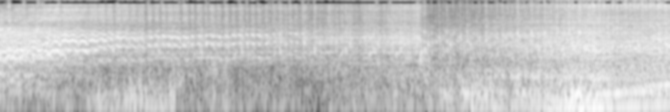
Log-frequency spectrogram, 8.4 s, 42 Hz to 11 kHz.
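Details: Old air-cooled Lister diesel backup generator, 109.5 HP, about 100 kVA, on a farm, monthly check start: the starter cranks briefly, then the engine fires and settles into a steady, even diesel clatter. A healthy cold start.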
